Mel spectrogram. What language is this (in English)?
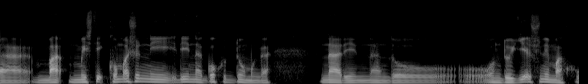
Tlacoapa Me'phaa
